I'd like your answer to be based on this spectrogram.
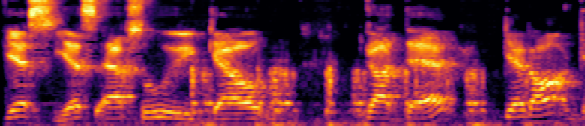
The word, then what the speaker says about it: Gadot: Which every time I saw it prior to hearing it pronounced correctly, I thought was Godot. – Godot. – Like, I just assumed it was a French pronunciation, but it's not.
